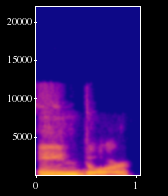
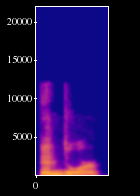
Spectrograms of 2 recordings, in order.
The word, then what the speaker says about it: Ein Dor: There is such a woman in Ein Dor, some pronounce it in English Endor, the witch of Endor, who consulted ghosts with Endor.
